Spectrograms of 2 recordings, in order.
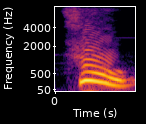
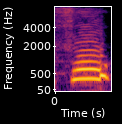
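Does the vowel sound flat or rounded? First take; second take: rounded; flat. First: The vowel is said with lips rounded forward. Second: The vowel is said with flat, unrounded lips. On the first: The speaker calls it right. "Bacanya harus fu, monyong ke depan" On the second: The speaker calls it wrong.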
